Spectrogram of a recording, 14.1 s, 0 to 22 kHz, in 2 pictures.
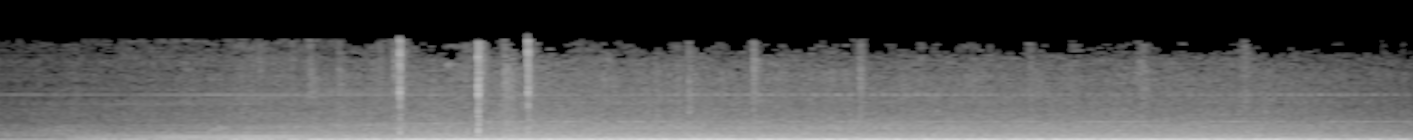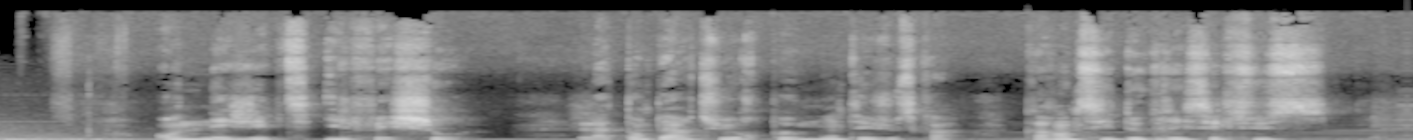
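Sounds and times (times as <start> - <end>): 
airplane taking off: 0.0 - 7.7
speech: 8.2 - 13.8.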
